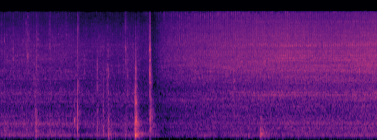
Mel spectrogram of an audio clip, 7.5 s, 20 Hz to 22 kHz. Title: B6 a4, gt2871r elim, bird chirping noise from engine bay, best heard through wheel wells.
